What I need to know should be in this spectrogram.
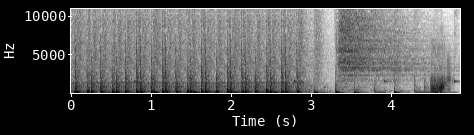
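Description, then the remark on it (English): A rapid run of evenly spaced, punchy hits like an improvised drum roll, fairly loud, ending in a brighter, noisy crash-like flourish around the last couple of seconds. “There we go. That's our drum roll.”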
